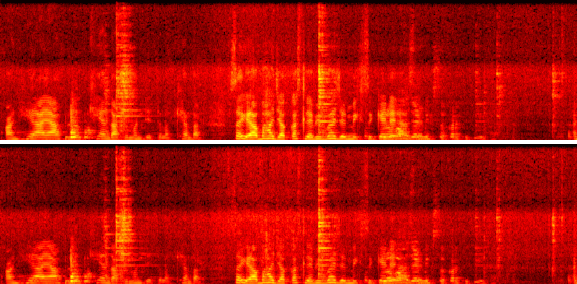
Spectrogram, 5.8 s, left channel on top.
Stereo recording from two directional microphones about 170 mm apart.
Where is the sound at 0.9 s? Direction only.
15° left (ahead or behind).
